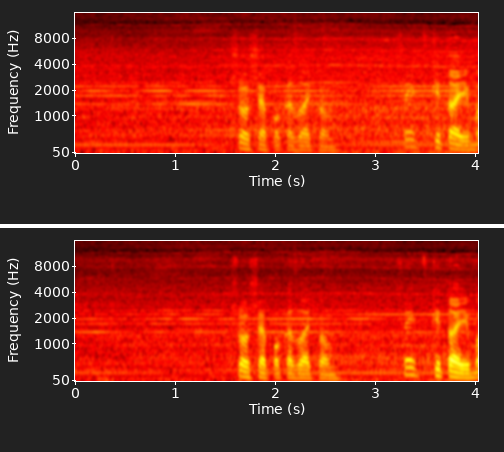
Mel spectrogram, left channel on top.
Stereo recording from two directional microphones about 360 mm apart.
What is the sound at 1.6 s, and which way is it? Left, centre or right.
Speech, centre.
